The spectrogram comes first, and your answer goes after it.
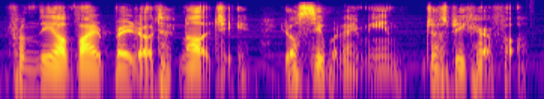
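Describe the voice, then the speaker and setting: A man's voice: lowish voice, big pitch swings, fast talker, gravelly, pushed and bright, exaggerated voice. A man reading the lines of an eccentric male professor and inventor, talking in eager explanations.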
